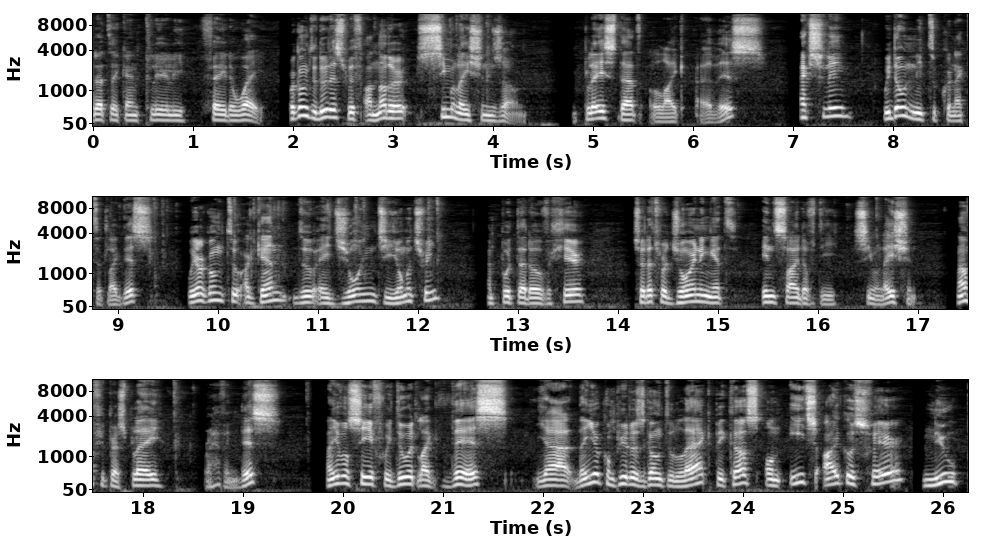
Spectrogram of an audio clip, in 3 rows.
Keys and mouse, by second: 1.8 shift+middle click, 1.8 shift+a, 2.5 shift+a, 4.7 g, 5.1-9.0 drag, 9.3 shift+a, 13.3-26.2 drag, 16.6 g, 17.3 space, 18.3 space.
